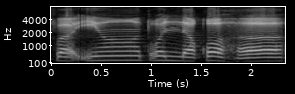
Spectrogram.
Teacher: فَإِن طَلَّقَهَا، فا کے اوپر سنگل زبر جلدی سے ادا کرنا ہے، حمزہ کی زیر کو نون ساکن کے ساتھ ملاتے ہوئے نون ساکن پہ اکفا کریں گے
